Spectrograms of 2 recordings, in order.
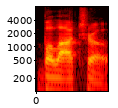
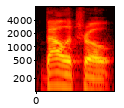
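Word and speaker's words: Balatro: That's like most people pronounce it bolatro, but apparently the the the creator has come out and said it is technically batro, but you can say whatever you want.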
